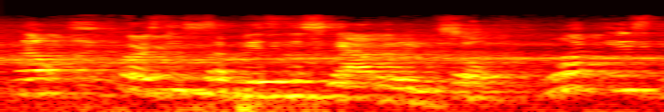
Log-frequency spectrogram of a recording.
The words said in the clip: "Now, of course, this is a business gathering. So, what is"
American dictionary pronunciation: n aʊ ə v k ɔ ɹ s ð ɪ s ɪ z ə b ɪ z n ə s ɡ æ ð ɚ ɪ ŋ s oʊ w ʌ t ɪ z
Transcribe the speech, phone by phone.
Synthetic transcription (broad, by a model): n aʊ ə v k ɔ ɹ s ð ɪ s ɪ z ə b ɪ z n ə s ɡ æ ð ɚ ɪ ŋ s oʊ w ʌ t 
